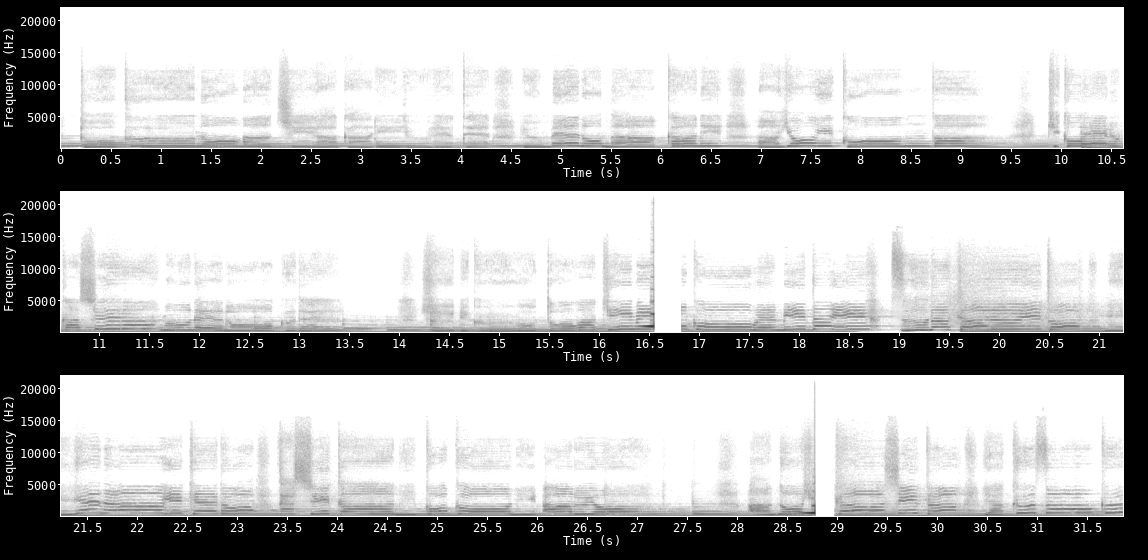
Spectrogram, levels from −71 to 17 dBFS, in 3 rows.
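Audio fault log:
16.33–16.83 s and 28.55–28.98 s: unstable filter. A tone around 1 kHz, then around 500 Hz, swells for about 0.2 s and clips. It then cuts to silence for 0.28 s and 0.2 s as the runaway recursive filter overflows and resets.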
